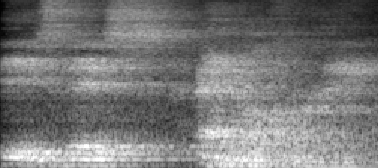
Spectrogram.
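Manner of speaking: soft, disembodied voice seeming to come from all around. Retelling a moment where a voice from all around the room speaks. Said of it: "this omnipresent voice from all around the room".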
